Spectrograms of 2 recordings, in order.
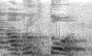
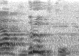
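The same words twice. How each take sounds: First: The stress is on the last syllable. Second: The stress is on the middle syllable. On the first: "Se fosse oxítona, seria abrupto" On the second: "Mas como é paroxítona, é abrupto"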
